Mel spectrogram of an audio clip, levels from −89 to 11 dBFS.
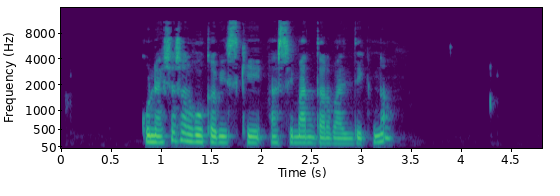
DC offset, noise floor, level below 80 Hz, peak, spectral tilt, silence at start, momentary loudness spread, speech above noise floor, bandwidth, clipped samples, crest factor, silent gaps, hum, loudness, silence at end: under 0.1%; -84 dBFS; -68 dBFS; -4 dBFS; -4 dB/octave; 0.8 s; 7 LU; 62 dB; 11.5 kHz; under 0.1%; 20 dB; none; none; -21 LUFS; 1.5 s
